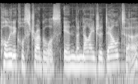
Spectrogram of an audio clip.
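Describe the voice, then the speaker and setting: This woman has a North American accent. Her voice is fairly low. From Austria. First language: German. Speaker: professor. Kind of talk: casual chat. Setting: studio.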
